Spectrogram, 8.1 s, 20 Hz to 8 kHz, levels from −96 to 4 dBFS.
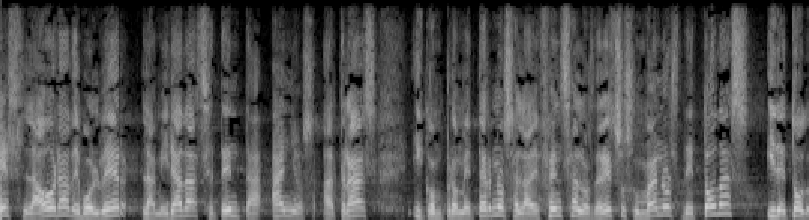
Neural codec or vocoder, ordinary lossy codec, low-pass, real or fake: none; none; none; real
